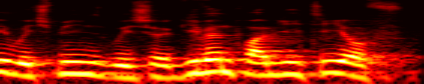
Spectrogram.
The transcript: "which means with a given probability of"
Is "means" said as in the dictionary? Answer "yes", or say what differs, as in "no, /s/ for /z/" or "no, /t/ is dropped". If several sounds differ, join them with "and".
no, /s/ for /z/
